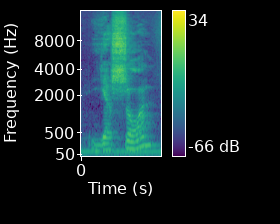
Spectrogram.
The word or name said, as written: Yasoa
